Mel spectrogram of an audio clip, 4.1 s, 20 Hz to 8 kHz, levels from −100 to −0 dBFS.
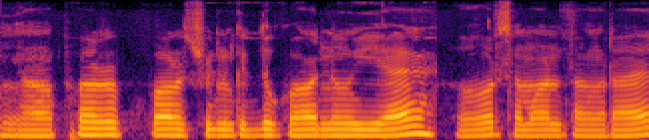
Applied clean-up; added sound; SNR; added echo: none; none; none; none.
